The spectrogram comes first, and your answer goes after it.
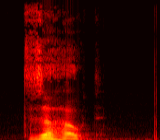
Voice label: "Tzahaout", Touareg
